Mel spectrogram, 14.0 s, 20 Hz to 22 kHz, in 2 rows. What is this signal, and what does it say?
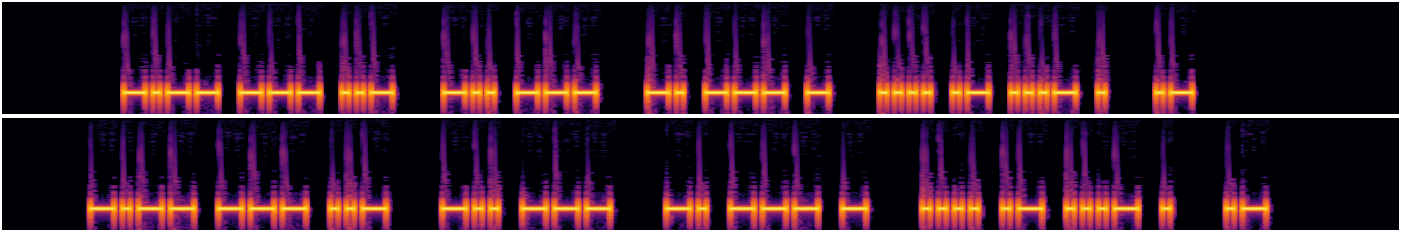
Morse code, heard as a keyed tone, about 29 wpm, 700 Hz. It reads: YOU DO NOT HAVE A YOU DO NOT HAVE A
